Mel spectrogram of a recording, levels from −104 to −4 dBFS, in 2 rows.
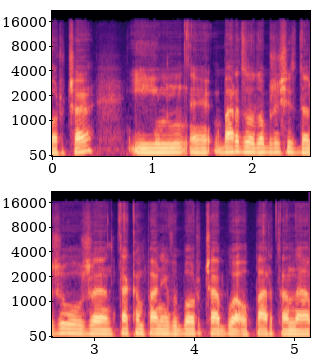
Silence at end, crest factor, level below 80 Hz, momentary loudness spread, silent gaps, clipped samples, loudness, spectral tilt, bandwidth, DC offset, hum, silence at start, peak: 0 s; 12 dB; -44 dBFS; 3 LU; none; under 0.1%; -15 LUFS; -7 dB/octave; 16 kHz; under 0.1%; none; 0 s; -2 dBFS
